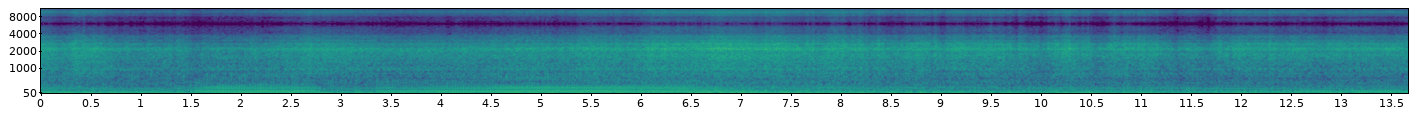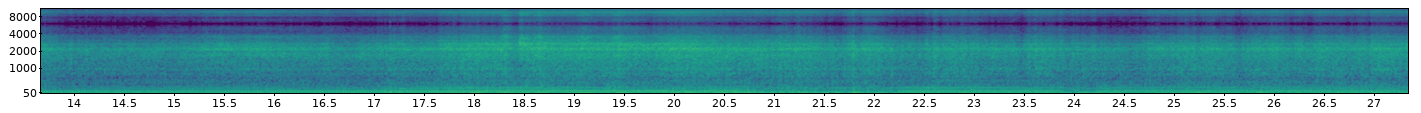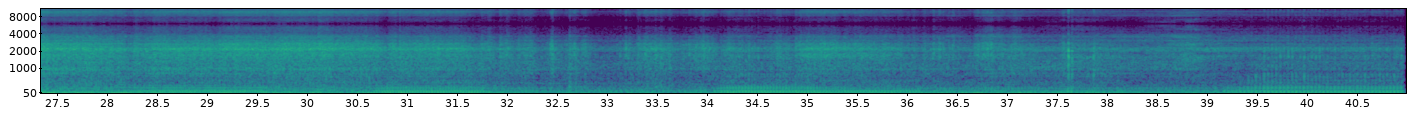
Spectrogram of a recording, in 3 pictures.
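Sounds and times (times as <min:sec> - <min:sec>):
motorcycle engine running: 0:00.0 - 0:40.9.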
